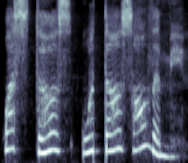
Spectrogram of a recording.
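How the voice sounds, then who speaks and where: A woman voicing a kindly, wondering scholar from a storybook in a soft, breathy voice. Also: high voice, animated, slow, no echo, clean studio sound, pitched above the performer's own voice. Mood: astonished. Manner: earnest, gentle, wondering. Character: kindly, astonished learned man, older scholar.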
